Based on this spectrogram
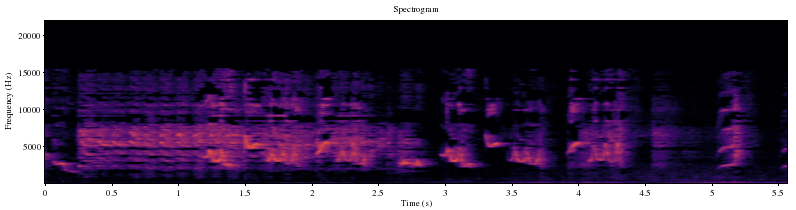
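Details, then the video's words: Oriental magpie-robin singing actively as a vocal tutor: a dense, bright run of rapid chirps and twittering notes, then shorter bursts separated by brief gaps, with faint low rumble toward the end. "KACER GACOR"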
